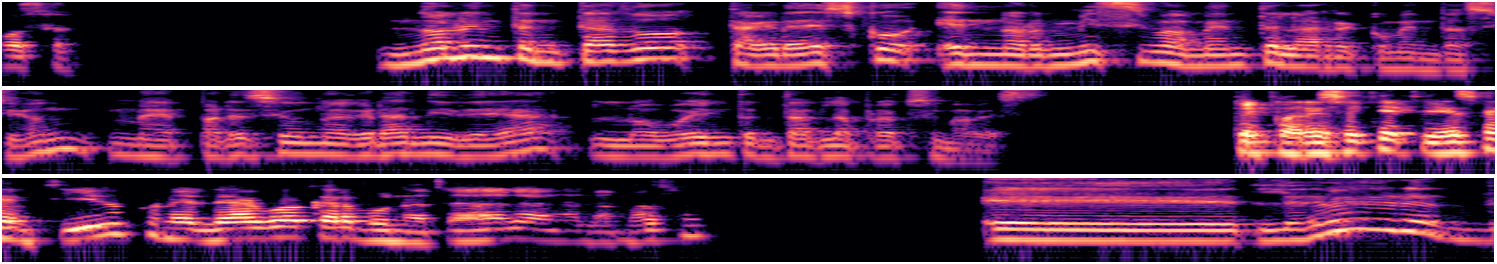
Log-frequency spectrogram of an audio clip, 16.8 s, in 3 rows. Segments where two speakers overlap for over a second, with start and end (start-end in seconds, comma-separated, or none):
none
